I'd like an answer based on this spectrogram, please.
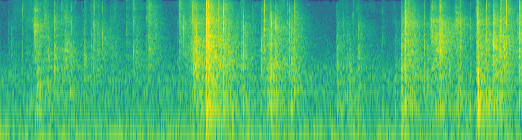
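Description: Faint crinkling and rustling of packaging being handled, in a few short spells.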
